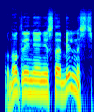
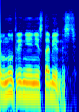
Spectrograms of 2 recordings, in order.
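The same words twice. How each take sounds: First: "Внутренняя нестабильность" repeated slowly, higher, as a puzzled query; questioning echo. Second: Said in the usual way. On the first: A narrator's reading. (медленно переспрашивает: «Внутренняя нестабильность?») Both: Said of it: "переспросил Дженаро".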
